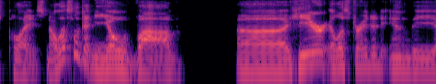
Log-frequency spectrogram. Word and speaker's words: Yoav: sure why it doesn't yoav is the emphasized syllable so I would say yav would be good but his name was yoav so there we are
